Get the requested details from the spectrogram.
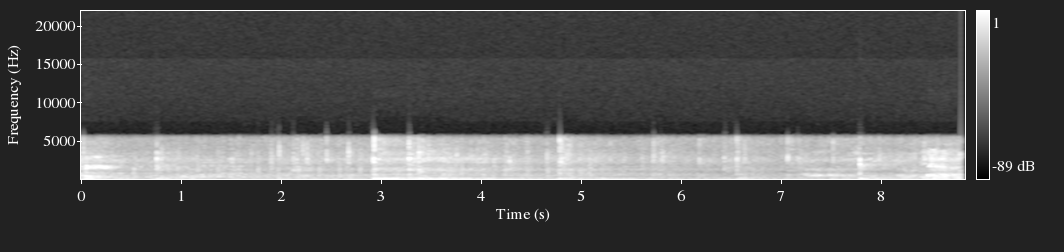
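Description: A ball is kicked with sharp thuds that echo in a large hall.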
